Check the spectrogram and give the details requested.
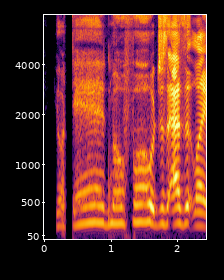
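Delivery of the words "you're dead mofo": spooky, put-on ghostly half-whisper. Joking about the ghost of a lime in sparkling water, half-whispering as the lime ghost. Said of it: "just whispering like".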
